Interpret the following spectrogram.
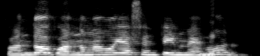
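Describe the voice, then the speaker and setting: A woman interviewing, asking gentle, halting questions and giving short affirmations. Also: high-pitched, fairly even intonation, lo-fi sound.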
